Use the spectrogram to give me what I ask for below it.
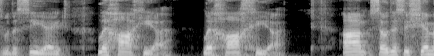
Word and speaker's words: Lehahiah: So properly pronounced, it'd be Lehahiah. Lehahiah. Say it with me, y'all. Lehahiah. So the second letter H is actually a Ch.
